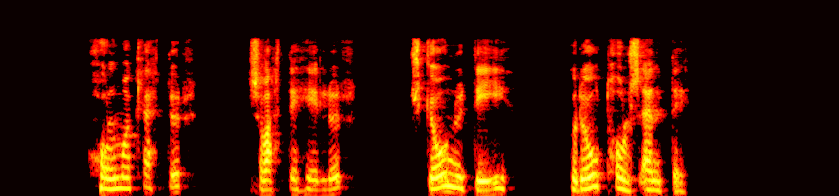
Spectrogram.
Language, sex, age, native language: Icelandic, female, 60-69, Icelandic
